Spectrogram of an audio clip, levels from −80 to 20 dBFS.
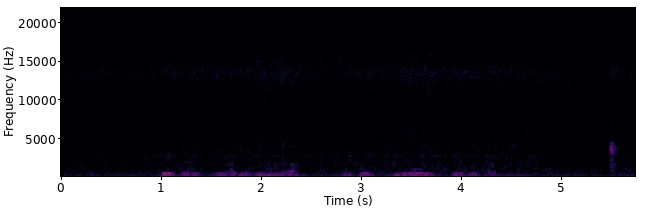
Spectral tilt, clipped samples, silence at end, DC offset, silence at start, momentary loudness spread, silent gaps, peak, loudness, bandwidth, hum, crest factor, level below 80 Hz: -4.5 dB/octave; under 0.1%; 0 s; under 0.1%; 0 s; 11 LU; none; -40 dBFS; -60 LUFS; 16.5 kHz; none; 18 dB; -70 dBFS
